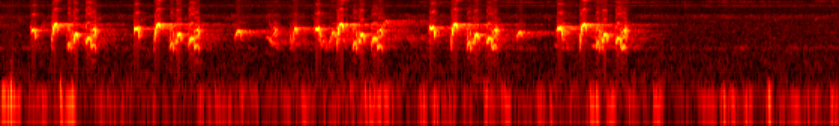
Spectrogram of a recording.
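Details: Nok dok taeng singing the 'double' song style in a duel with wild birds. Four quick bursts of chirpy, sliding notes, each a tight cluster of bright downward flicks, come about a second apart over low thumping handling noises.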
